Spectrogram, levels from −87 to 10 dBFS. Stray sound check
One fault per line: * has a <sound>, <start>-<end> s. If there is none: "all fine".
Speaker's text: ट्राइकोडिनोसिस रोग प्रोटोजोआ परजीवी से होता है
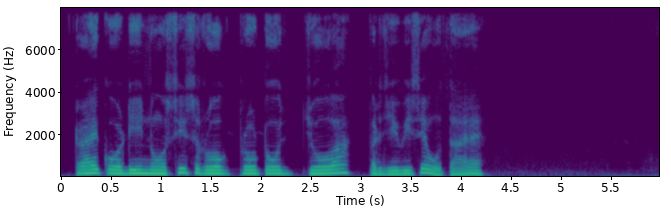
all fine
